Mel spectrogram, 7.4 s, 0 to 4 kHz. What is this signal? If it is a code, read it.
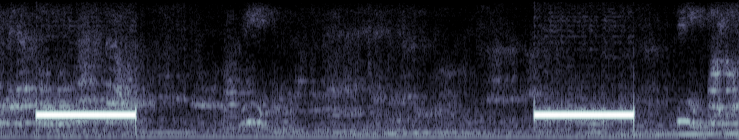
Ringback tone (Europe, 425 Hz), with speech.
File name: out- -2011- - - .47288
